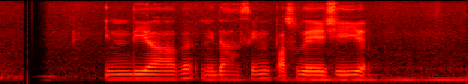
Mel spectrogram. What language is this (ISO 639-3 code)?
sin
